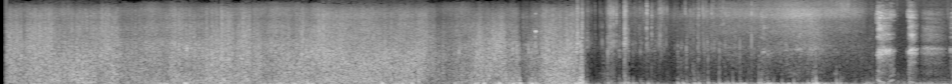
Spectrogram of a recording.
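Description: Heavy wind rumbles against the microphone, easing after seven seconds to quieter gusts and faint rustling.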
